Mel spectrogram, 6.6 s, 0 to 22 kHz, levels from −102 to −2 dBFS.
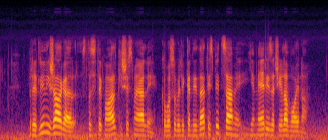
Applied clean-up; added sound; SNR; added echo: none; Fire; 17 dB; none.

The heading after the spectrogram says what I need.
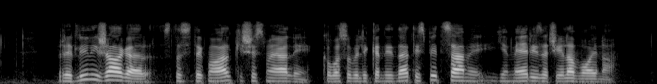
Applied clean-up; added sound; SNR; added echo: neural mask model RNNoise.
